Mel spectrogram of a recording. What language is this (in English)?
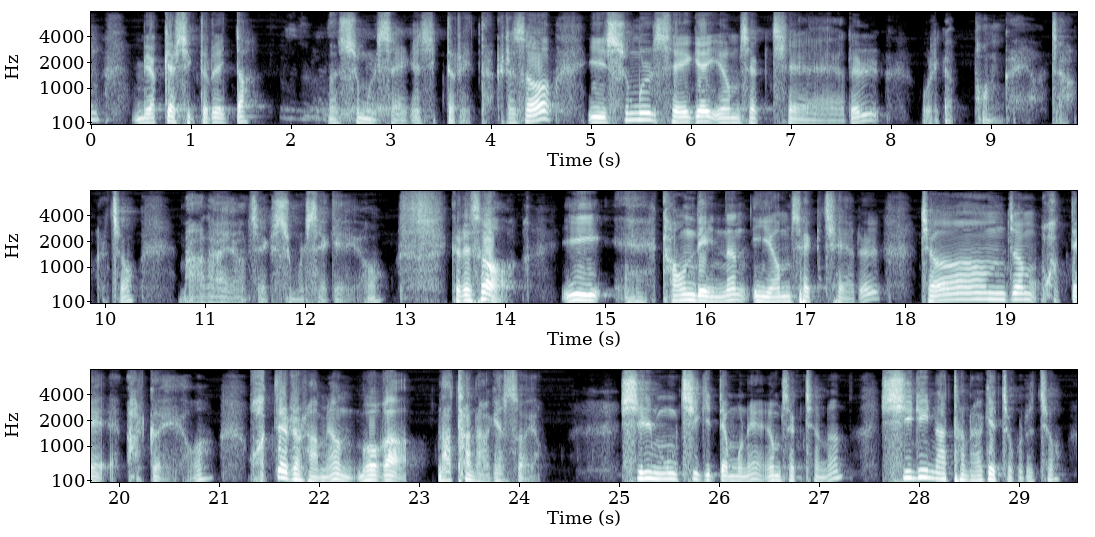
Korean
